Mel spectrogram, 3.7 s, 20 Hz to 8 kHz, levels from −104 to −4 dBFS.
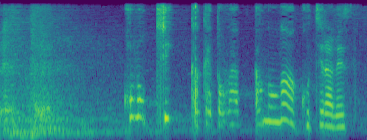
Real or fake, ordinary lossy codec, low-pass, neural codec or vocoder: fake; none; 7.2 kHz; codec, 24 kHz, 0.9 kbps, WavTokenizer, medium speech release version 2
